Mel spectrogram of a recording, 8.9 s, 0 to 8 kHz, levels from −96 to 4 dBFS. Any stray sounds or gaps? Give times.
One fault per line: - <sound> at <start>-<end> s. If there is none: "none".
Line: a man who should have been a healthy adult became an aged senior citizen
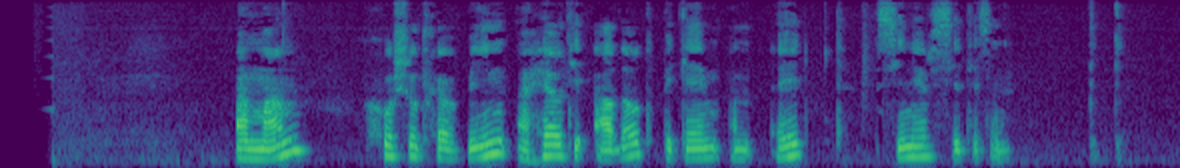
- dropout at 6.0-6.2 s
